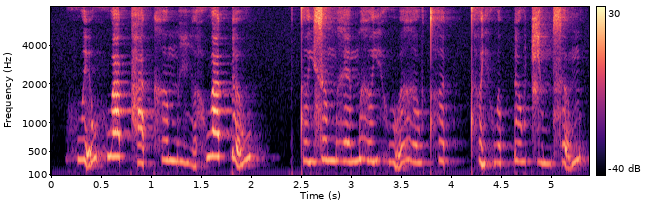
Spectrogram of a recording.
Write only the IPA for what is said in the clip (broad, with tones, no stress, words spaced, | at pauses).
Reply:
hwḛ˧˥whwa˦˥k̚ ha˨˩t̚xə˧mɣi˧˩ə̯ hwa˦˥t̚ɗə̰˧˥w | t̪ə˨˦j zə˧mɣɛ˨˦m ɣə˧j hwṵ˧˥ə̯ɣə˧wt̪ʰə˦˥t̚ | t̪ʰə̰˧˨jhwə˨˩p̚ ɗə˨˦wt͡ɕɨ˨˩m sə̰˧˥m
